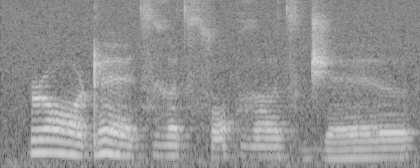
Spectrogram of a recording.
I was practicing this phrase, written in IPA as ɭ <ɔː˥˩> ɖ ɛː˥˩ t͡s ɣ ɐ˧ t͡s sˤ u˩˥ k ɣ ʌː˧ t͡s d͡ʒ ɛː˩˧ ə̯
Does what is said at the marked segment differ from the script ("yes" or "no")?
no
